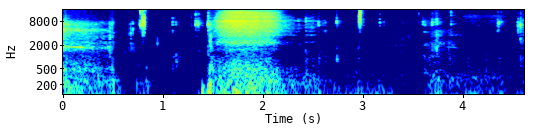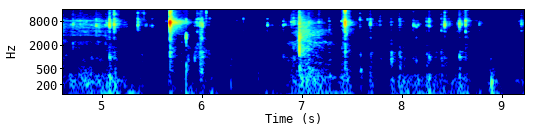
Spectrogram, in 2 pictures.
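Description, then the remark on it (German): Irregular computer mouse clicks and small tapping sounds as someone clicks through the room detail pages of a building plan, with a short rustling burst early on, all fairly quiet and with no one speaking. “Ich klicke nochmal hier unsere Räume im Detail.”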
